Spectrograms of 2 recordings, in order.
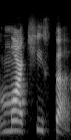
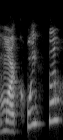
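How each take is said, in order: First: The middle consonant is a plain K sound. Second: The middle consonant is a KW sound. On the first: "like the K sound, the K E sound" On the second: "like the Q W sound"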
